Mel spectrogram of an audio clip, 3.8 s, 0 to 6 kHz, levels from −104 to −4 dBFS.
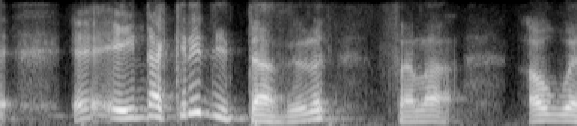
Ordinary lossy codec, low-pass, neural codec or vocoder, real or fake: Opus, 16 kbps; 5.4 kHz; none; real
